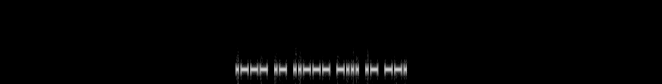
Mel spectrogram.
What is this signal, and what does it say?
Morse code, heard as a keyed tone, about 52 wpm, 700 Hz. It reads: JA2BAG
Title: DXCC-100 Call Signs - 6 Characters - Repeated 3x - 50wpm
